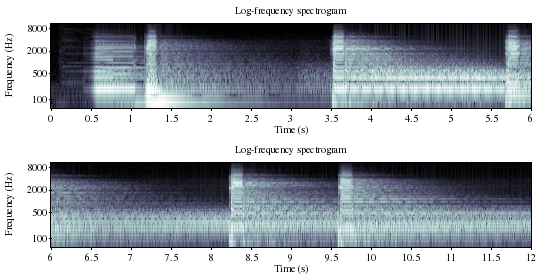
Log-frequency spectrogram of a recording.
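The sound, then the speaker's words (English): Electric guitar chords played through a VVco reverb pedal, struck about five times, each swelling into a long, washy reverb tail that lingers and blends into the next, giving a spacious, ghostly ambient sound with no voices. “Ghostly Reverb Pedal Envelops Us”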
